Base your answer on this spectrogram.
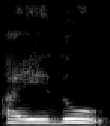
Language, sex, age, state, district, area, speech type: Telugu, female, 30-45, Andhra Pradesh, Vizianagaram, rural, read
